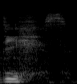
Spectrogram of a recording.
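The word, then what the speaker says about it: dix: it smells like dicks but it's not it's pronounced like dicks it's these this okay and then we have set and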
